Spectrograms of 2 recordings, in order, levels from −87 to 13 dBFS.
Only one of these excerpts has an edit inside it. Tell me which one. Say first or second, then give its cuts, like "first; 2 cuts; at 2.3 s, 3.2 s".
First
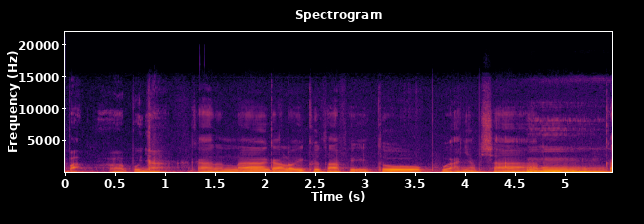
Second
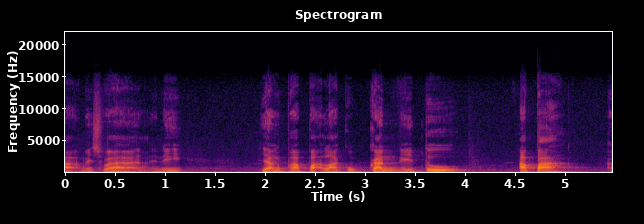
first; 1 cut; at 1.1 s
